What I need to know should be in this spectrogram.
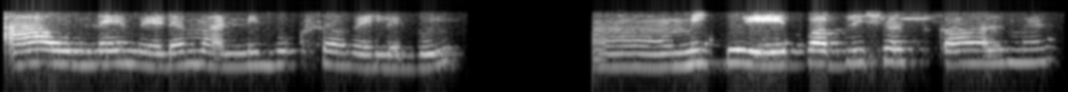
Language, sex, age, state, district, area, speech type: Telugu, female, 18-30, Andhra Pradesh, Srikakulam, urban, conversation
